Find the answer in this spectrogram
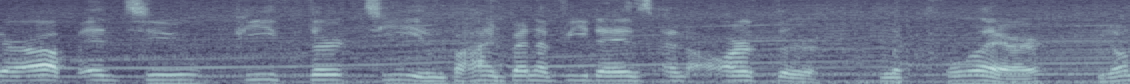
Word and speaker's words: Benavides: Benavides, that's how you say it.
